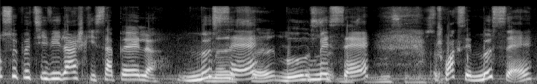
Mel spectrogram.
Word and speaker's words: Messeix: Alors ça s'écrit M-E-2-S-E-I-X, mais on dit Messey.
